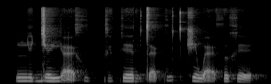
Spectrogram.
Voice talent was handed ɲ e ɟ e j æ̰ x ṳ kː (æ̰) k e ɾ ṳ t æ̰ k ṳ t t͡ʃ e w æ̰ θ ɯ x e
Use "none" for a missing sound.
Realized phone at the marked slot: æ̤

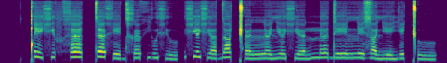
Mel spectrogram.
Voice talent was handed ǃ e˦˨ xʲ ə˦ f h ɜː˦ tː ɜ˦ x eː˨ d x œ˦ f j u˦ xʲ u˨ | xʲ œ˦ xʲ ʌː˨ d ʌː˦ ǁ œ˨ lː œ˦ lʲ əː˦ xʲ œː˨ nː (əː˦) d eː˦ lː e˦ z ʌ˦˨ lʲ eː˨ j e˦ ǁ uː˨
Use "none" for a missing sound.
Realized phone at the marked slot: əː˦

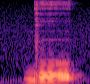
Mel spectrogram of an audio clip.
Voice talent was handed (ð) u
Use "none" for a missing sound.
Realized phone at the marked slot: b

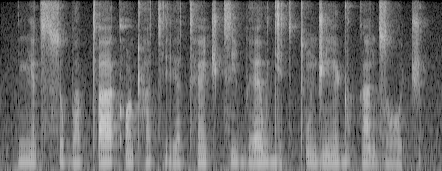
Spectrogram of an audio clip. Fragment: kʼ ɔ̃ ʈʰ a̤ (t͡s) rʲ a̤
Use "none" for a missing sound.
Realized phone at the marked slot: t͡s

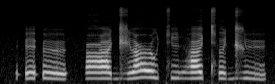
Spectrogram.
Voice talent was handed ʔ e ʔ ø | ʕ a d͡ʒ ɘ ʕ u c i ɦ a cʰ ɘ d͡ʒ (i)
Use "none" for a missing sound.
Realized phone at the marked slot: y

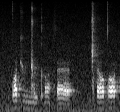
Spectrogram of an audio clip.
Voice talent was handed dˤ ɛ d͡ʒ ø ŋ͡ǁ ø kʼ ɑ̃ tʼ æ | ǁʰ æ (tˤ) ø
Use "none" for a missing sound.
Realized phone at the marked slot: tˤ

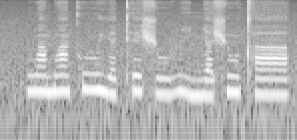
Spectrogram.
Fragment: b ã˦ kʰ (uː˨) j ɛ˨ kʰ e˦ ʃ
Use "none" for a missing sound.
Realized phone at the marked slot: uː˦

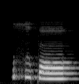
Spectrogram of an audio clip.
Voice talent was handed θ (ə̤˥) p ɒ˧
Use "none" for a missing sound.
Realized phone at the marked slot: ə̤˥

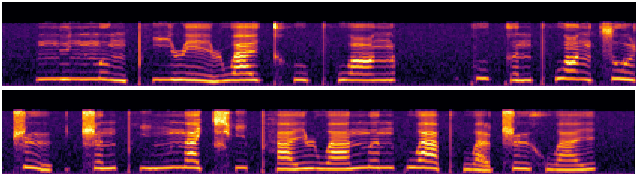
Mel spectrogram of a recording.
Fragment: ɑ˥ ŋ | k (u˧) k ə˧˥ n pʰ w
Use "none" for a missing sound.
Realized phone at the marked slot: u˥˩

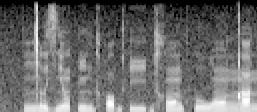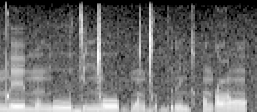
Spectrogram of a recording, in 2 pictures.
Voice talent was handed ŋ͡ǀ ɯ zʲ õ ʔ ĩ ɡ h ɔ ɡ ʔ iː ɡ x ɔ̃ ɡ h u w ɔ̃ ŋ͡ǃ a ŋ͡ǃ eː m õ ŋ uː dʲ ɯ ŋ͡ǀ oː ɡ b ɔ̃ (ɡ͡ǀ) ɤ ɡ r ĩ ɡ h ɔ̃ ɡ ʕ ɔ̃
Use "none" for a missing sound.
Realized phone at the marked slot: ɡ͡ǀ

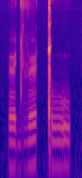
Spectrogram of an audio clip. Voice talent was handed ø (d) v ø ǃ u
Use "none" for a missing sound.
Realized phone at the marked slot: d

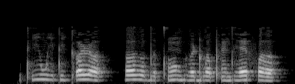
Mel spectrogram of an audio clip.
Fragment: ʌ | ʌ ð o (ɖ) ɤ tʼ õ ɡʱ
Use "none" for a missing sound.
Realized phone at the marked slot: d̪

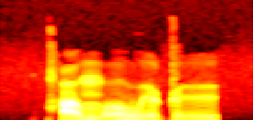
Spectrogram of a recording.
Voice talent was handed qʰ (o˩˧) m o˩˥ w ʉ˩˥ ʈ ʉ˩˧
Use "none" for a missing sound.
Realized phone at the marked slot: o˩˧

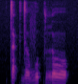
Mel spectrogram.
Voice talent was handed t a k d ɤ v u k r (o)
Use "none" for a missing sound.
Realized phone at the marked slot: o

